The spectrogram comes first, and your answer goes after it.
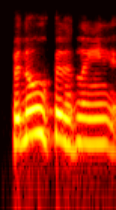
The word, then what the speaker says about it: phenolphthalein: Phenolphthalein is, or phenolphthalein, both pronunciations are fine, is actually colorless in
